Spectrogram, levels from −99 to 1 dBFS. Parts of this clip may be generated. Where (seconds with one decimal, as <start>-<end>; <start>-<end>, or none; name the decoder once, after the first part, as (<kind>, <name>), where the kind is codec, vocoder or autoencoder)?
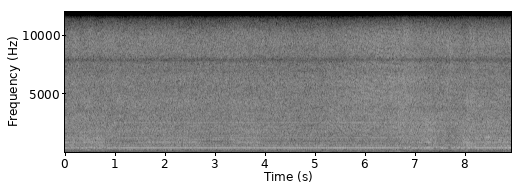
0.0-1.1 (codec, SNAC); 6.7-8.2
